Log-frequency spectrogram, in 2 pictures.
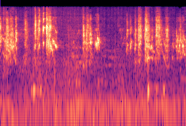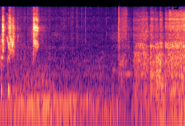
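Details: Budgerigars chattering in quick scratchy chirps and squawks for the first four seconds, then a steady broadband hiss takes over toward the end.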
